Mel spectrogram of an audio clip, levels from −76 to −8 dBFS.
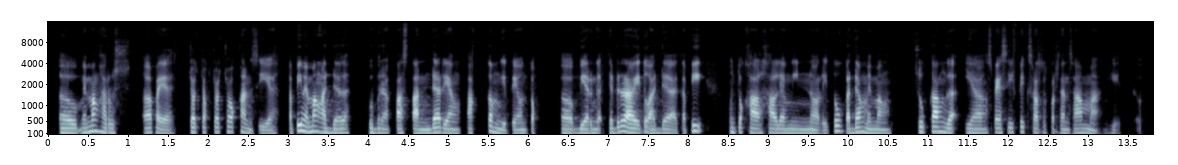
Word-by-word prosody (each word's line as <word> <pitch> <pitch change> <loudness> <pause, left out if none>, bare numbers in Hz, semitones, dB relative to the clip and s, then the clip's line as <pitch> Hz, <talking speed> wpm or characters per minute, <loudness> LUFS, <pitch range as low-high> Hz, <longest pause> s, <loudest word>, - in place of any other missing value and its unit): eee, 135 -1 +2
memang 165 +6 +3
harus 135 -3 -4 0.2
apa 140 +1 +1
ya 110 -2 +1 0.2
cocok-cocokan 150 -1 0
sih 110 0 -4
ya. 110 - -7
Tapi 190 - +3
memang 170 -1 +4
ada 130 -1 -1 0.2
beberapa 130 -2 -1
standar 130 +3 +3
yang 120 -2 0
pakem 135 - -1
gitu - - -11
ya - - -1
untuk, 115 +2 -5 0.3
eee, 120 -1 0
biar 125 -1 +2
nggak - - -4
cedera 140 +1 +7
itu 125 - 0
ada. 120 -2 0
Tapi 180 +9 0 0.3
untuk 150 -1 -3
hal-hal 130 -1 +3
yang 125 0 -2
minor 115 -3 -2
itu 175 +12 -2
kadang 150 +5 +3
memang 115 -2 -2 0.3
suka 160 0 +2
nggak 135 -3 0
yang 125 -1 -2
spesifik 140 +3 -2
100% 125 -2 -4
sama 125 -5 -2
gitu. 110 - -18
130 Hz, 170 wpm, -23 LUFS, 120-145 Hz, 0.3 s, cedera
